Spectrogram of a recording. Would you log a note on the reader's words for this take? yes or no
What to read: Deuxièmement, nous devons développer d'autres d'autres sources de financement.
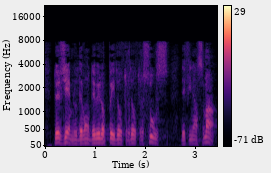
no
